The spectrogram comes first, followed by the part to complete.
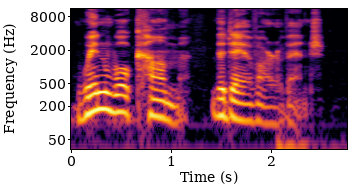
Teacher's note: one of the consequences i think is that the emphasis falls on the verb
